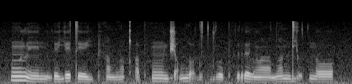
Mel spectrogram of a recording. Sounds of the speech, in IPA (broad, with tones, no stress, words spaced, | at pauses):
õ˦ lẽː˨nɾṵ˨ɾɪ˨ je˦teː˨jpʰɐ̃˨n ðˤə̃˨qʼə˨pʰõː˦ d͡ʒɔ̰˦nðˤo̰˨d ə˨tdwo˨pʰrə˦˨ lɔ̃ː˨dˤẽ˦n djo̰˦tnɔ˦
